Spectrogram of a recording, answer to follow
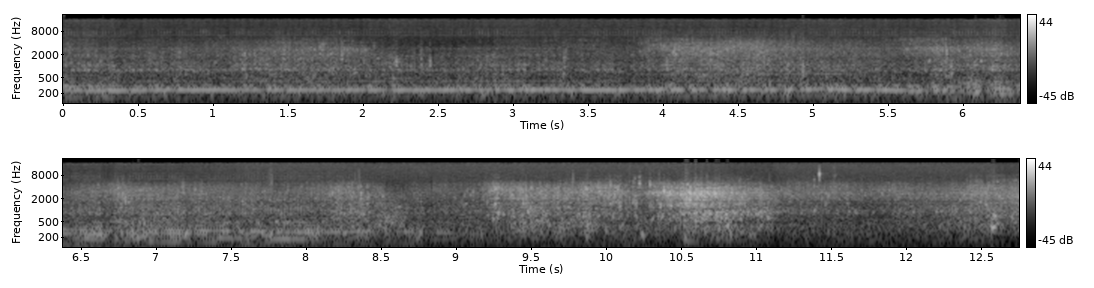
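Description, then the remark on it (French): A steady, droning boat engine hum runs loud with a strong low tone at sea, joined by rushing water and wind noise that swells toward the end; no one speaks. “La journée a passé vite entre le voyage et le bateau.”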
